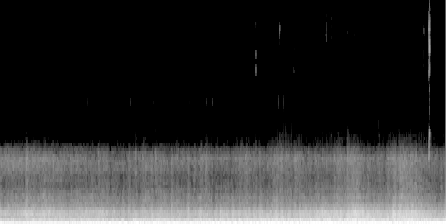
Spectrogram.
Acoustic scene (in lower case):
subway train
